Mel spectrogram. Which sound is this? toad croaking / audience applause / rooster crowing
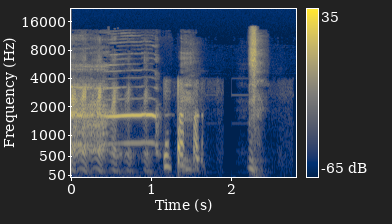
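rooster crowing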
